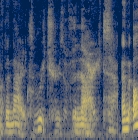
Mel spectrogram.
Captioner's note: spooky voice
